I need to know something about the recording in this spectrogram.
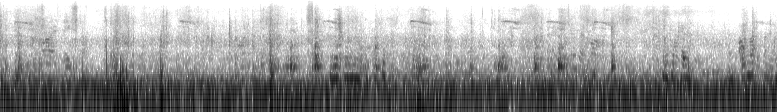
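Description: Hands rustle through a pile of cotton t-shirts.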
